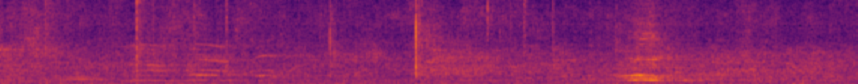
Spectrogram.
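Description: A basketball bounces on a hard wooden floor.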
